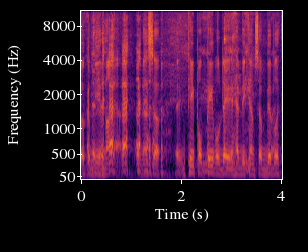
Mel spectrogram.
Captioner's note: laughs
